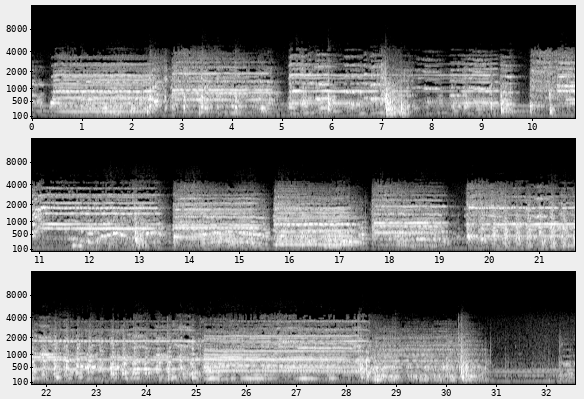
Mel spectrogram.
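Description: Dramatic orchestral film-serial score: loud held chords that break off and start again every two or three seconds, then a longer sustained passage through the second half.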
